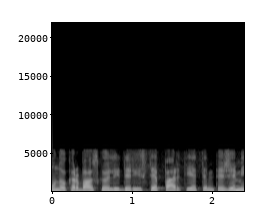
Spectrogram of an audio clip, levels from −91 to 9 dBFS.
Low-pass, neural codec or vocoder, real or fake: 5.4 kHz; none; real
